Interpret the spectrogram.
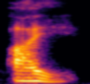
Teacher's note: actually just we still hold it down to two Beats but the sounds are ah and E so now the combination becomes I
